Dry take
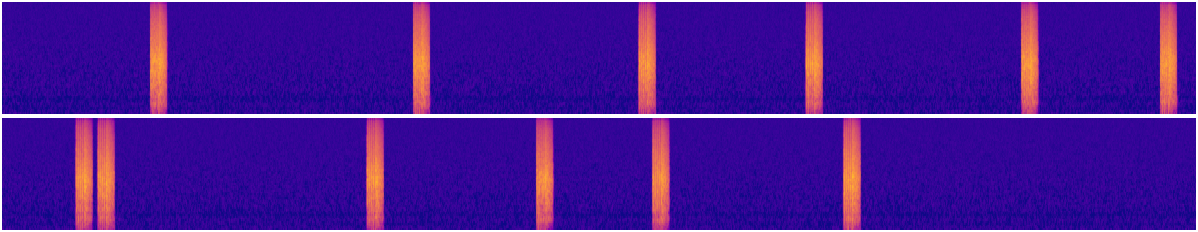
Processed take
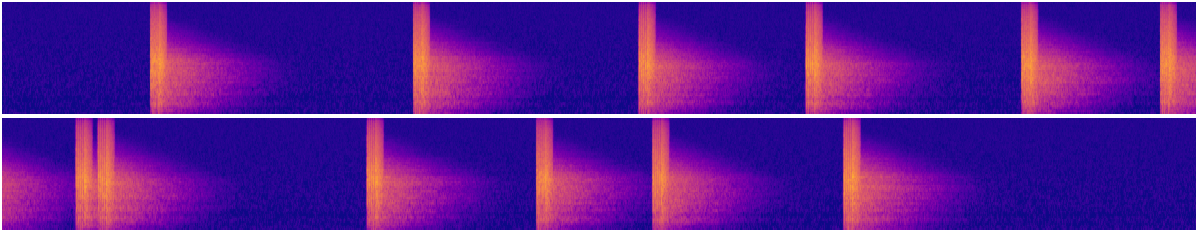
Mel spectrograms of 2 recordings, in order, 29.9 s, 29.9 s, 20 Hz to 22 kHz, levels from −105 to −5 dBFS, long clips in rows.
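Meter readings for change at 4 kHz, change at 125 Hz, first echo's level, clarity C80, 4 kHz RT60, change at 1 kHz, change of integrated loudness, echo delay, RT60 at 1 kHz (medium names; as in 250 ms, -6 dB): -3.5 dB, no reading, no echo, 12.0 dB, 1.6 s, -3.0 dB, -3.5 dB, no echo, 1.7 s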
